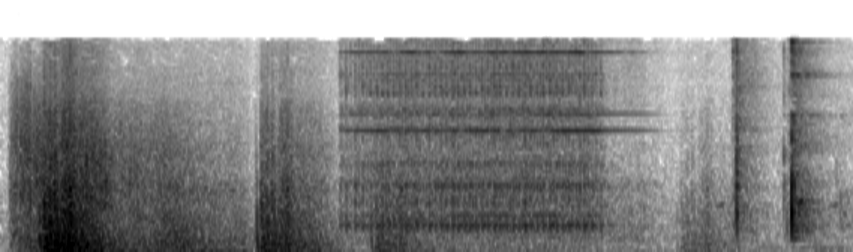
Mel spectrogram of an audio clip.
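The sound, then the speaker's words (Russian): A telephone rings at a wartime front-line post: one steady, buzzing ring lasting a couple of seconds, with loud noisy bursts and thumps before and after it. “Капитана Енакиева к телефону.”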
